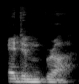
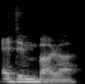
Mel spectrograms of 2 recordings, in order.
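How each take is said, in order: First: The word ends with a short 'bruh' sound. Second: The word ends with an 'ara' sound. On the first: This is how local people say it. "in Edinburgh we say it like this" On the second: This is the standard British pronunciation. "British English or received pronunciation, which is the standard English, would say Edinburgh with an ara on the end"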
